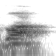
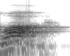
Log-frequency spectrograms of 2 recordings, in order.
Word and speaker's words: ض: But when I will recite, because in our area, we don't pronounce dwad, we pronounce wad.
